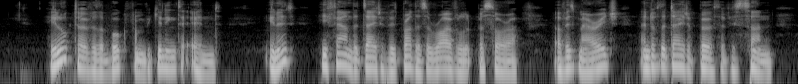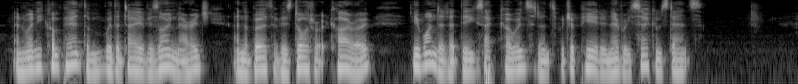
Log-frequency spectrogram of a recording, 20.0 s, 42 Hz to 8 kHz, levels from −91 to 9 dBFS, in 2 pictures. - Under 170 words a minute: No, average, 185 wpm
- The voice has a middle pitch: No, low, 105 Hz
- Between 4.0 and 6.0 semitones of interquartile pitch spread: No, average, 3.6 semitones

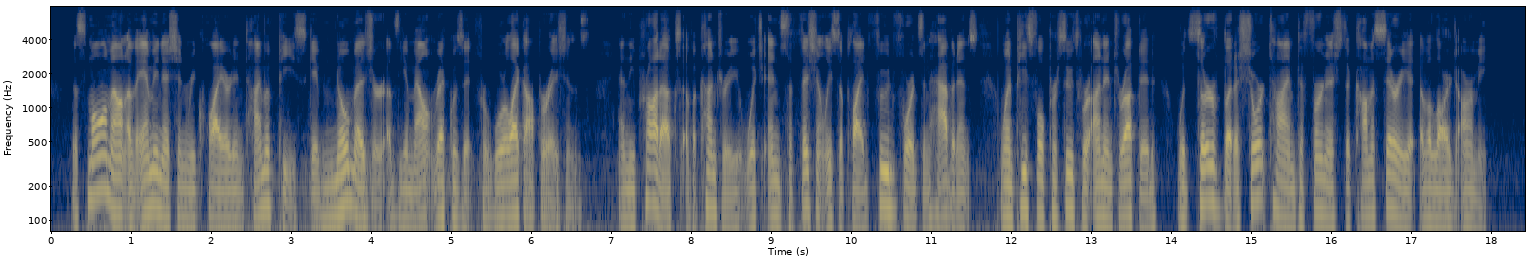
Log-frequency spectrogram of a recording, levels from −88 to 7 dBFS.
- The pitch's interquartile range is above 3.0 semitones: Yes, average, 4.5 semitones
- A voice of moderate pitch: No, low, 105 Hz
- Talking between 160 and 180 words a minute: Yes, average, 170 wpm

